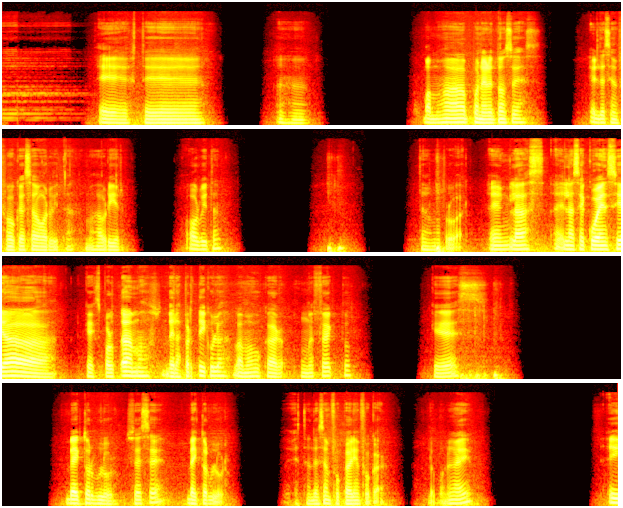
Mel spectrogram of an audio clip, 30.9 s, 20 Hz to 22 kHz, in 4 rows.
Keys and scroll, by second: 10.7 z, 11.7 v, 11.9 space, 13.1 v, 20.9-22.1 typing.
